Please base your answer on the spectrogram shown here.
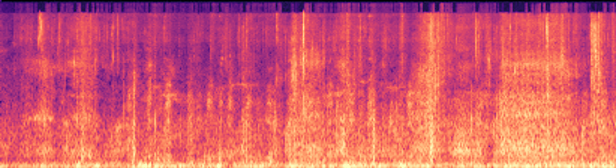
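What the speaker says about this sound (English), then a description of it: "I'm just going to loose the dogs off." Dogs on leads in a mixed broadleaf and conifer wood pant and whimper close by, restless and uneven, with scuffling footsteps and rustling throughout.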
